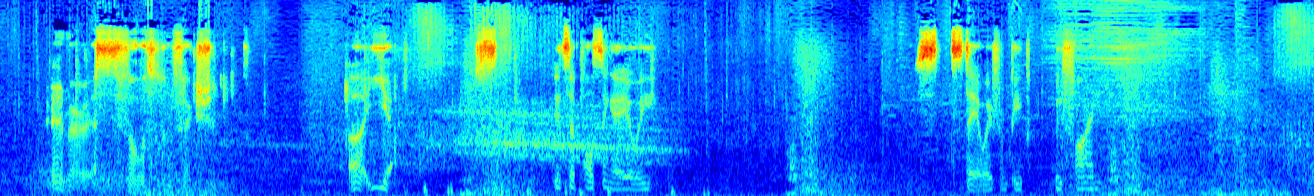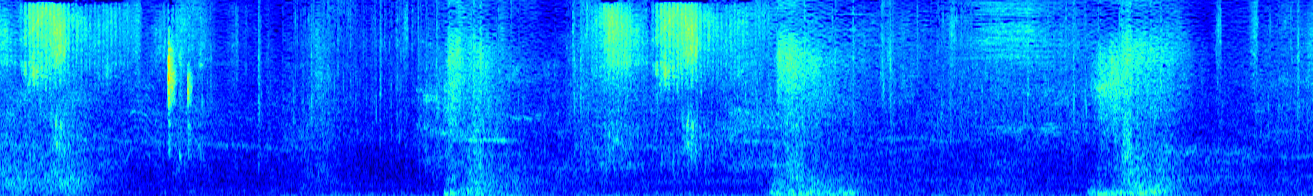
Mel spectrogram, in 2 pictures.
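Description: Magic spells whoosh and burst in short bursts during a video game battle.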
